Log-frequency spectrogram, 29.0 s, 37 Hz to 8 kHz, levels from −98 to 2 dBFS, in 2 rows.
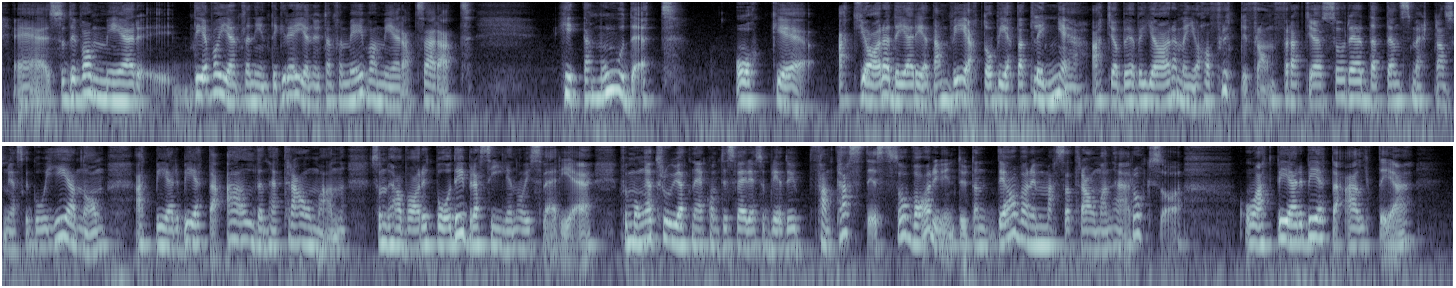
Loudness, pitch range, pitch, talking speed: -28 LUFS, 165-200 Hz, 175 Hz, 215 wpm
